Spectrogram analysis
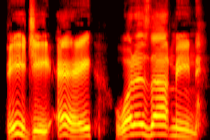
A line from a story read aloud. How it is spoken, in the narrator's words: the voice boomed out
